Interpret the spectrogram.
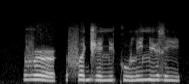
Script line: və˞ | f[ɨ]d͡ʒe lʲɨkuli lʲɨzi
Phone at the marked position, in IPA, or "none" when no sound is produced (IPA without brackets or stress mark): ə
